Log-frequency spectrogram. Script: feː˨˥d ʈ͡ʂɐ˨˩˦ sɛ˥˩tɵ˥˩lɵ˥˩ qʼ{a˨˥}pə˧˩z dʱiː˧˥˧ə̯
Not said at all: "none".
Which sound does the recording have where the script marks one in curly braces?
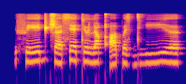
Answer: a˨˥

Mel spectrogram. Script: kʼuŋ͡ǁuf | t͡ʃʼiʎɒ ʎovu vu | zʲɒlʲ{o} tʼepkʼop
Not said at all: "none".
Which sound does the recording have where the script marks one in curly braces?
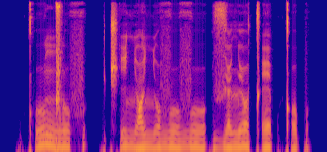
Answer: o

